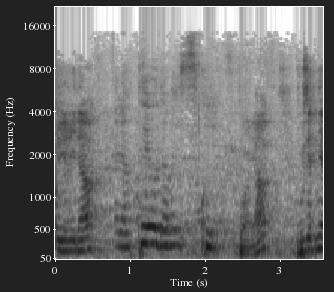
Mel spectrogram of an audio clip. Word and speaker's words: Teodorescu: Vous me corrigez sur la prononciation, Irina? Alors, Teodorescu.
